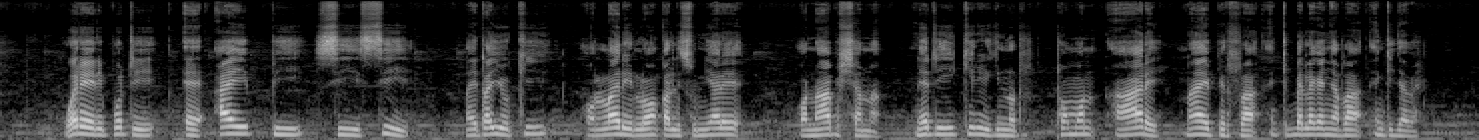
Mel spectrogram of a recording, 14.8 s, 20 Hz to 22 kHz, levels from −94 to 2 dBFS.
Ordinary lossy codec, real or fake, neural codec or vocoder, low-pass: none; real; none; none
